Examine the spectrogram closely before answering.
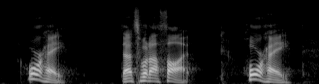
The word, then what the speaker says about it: Jorge: Jorge. Jorge. That's what I thought. Jorge. J O R J E in Spanish is always Jorge.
